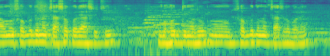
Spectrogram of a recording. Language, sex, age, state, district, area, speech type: Odia, male, 18-30, Odisha, Balangir, urban, spontaneous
